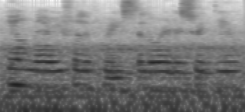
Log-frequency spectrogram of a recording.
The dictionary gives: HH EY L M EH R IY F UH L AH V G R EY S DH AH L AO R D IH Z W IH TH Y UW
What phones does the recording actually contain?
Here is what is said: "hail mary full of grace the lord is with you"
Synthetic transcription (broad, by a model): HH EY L M EH R IY F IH L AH P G R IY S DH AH L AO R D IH S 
